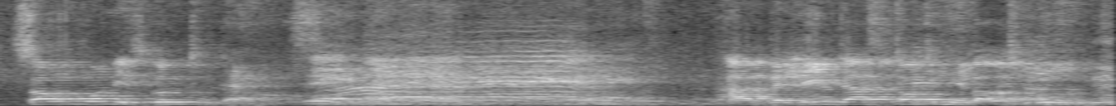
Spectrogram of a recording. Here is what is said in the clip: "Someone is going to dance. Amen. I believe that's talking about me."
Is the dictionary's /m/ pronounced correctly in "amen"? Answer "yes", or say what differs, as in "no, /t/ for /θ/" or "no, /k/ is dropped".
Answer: no, /m/ is dropped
